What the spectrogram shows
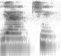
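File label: "yankee", Nigerian Pidgin, female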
